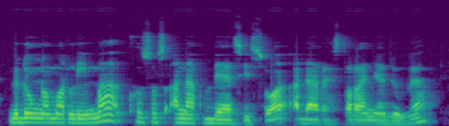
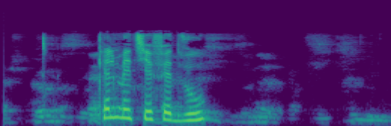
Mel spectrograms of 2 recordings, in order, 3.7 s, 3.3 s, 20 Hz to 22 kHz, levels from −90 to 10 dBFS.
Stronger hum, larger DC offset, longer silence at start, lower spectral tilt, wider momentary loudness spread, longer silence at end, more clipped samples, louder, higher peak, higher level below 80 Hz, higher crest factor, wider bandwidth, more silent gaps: neither; neither; second, 0.1 s vs 0.3 s; first, -7 dB/octave vs -3 dB/octave; second, 6 LU vs 14 LU; about the same, 0.15 s vs 0.1 s; neither; about the same, -15 LUFS vs -17 LUFS; about the same, 0 dBFS vs -2 dBFS; about the same, -60 dBFS vs -62 dBFS; about the same, 14 dB vs 18 dB; second, 7.6 kHz vs 8.4 kHz; neither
